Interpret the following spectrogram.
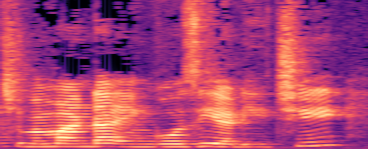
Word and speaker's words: Chimamanda Ngozi Adichie: Is Americana by Chimamanda Ngozi Adichie. It's okay. I didn't even know how to pronounce her name. She's called Chimamanda Ngozi Adichie, and I did read Americana, and I absolutely loved it.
